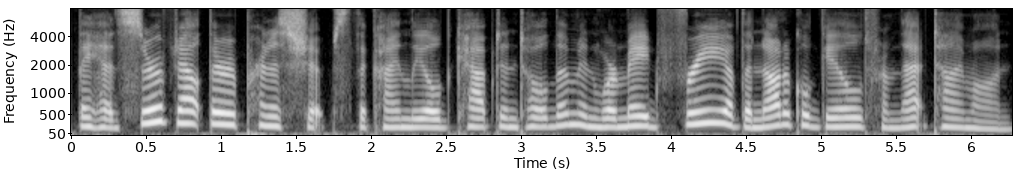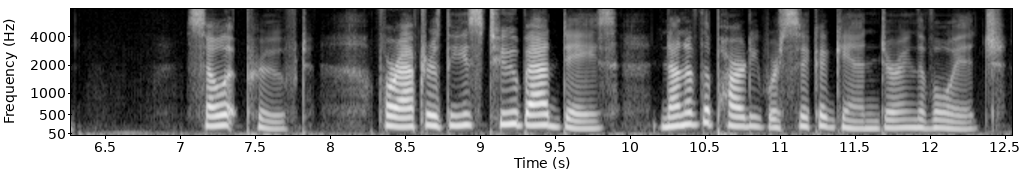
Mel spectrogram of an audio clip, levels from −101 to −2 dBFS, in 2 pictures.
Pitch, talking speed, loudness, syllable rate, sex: 215 Hz, 205 wpm, -18 LUFS, 5.5 syllables/s, female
